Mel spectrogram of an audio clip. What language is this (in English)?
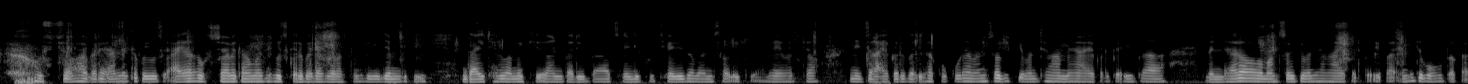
Odia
